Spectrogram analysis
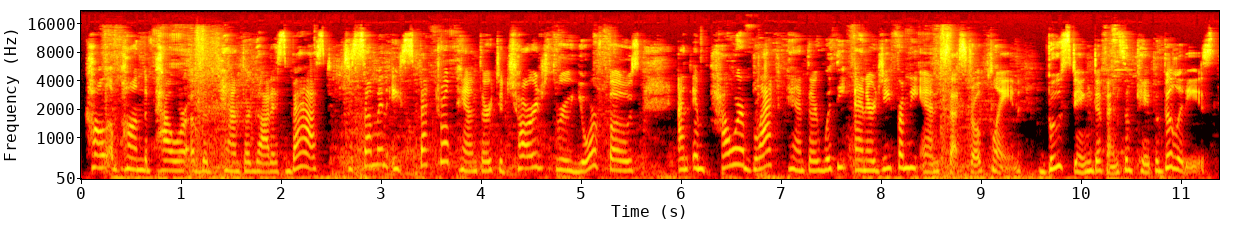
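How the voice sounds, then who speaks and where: A woman's voice: a little high, animated, brisk, noisy background. A woman giving scripted promotional narration as a game developer presenting new features. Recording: music under the voice. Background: music.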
